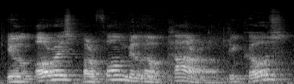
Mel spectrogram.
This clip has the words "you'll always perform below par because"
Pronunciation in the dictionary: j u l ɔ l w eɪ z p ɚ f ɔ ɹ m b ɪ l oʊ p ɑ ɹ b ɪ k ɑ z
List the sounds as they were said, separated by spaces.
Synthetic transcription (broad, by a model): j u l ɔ l w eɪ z p ɚ f ɔ ɹ m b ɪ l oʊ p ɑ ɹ b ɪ k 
